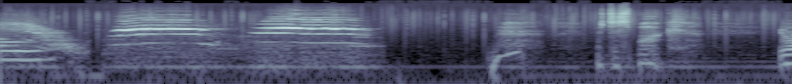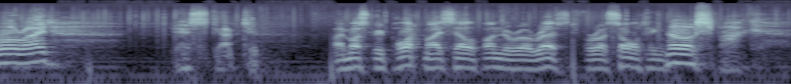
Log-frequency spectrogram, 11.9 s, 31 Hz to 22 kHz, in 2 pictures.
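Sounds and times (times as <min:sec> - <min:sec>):
cat meowing: 0:00.0 - 0:02.9
low steady hum: 0:00.0 - 0:11.8
speech: 0:04.6 - 0:06.6, 0:07.3 - 0:11.8.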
